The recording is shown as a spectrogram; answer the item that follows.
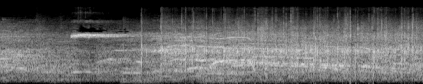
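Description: A referee's whistle gives one short, high, steady blast about a second in, then the gym crowd cheers and shouts.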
